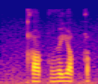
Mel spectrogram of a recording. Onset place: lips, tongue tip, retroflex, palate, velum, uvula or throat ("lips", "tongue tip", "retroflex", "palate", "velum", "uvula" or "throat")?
uvula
